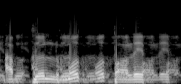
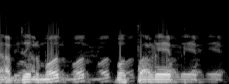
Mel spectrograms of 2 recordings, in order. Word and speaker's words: Abdul Muttalib: Kadang-kadang sebagian orang mengatakan Abdul Muttalib, ya, keliru membacanya, tidak dosa, tapi yang lebih bagus itu Abdul Muttalib, toknya yang tasydid, Muttalib bukan Muttalib, bukan Abdul Muttalib salah, tapi Abdul Muttalib.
